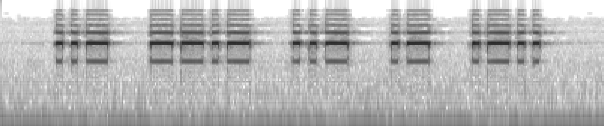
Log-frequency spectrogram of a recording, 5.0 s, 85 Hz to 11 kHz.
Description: Morse code, heard as a keyed tone, about 19 wpm, spaced as for 14 wpm, 2050 Hz. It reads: UQUAL
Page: On the air Morse code practice from the Southern Montana Amatuer Radio Association; all code, no read back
